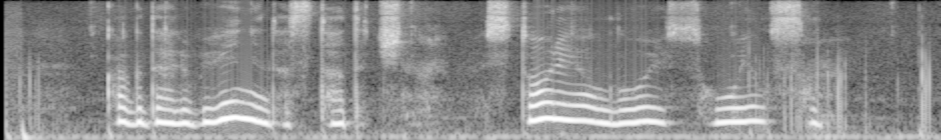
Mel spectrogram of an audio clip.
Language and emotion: Russian, sad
